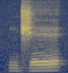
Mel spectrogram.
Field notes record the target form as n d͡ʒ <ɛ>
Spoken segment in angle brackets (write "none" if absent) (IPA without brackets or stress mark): ɛ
